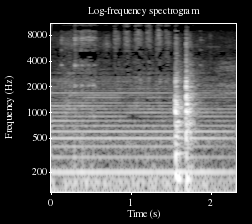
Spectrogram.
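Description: A steady low hum throughout, with a short, louder sound about a second and a half in.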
